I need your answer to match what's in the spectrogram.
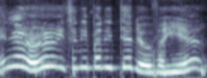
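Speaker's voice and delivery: very high, goofy, silly sketch-comedy voice. Searching for bodies as it gets dark, the speaker calls out in a Monty Python voice. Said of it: "My best Monty Python voice".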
